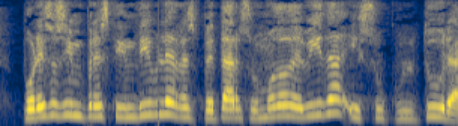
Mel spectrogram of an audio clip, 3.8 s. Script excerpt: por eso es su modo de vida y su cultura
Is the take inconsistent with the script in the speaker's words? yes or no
yes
